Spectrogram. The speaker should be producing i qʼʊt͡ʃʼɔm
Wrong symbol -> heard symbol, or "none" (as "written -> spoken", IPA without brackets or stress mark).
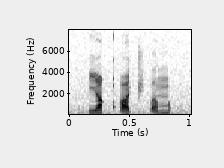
ɔ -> ʌ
